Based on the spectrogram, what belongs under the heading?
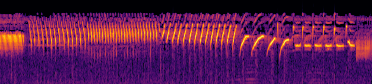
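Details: Canary singing a training song: a buzzy opening, accelerating trills of rapid chirps, a run of broad falling whistles, then spaced sharp ticking notes and a closing buzz.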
